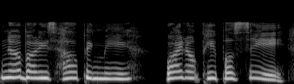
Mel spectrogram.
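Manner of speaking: high-pitched mock crying complaint; mock whine. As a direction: whimper it like a self-pitying martyr. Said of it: "I can't cry and whine".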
